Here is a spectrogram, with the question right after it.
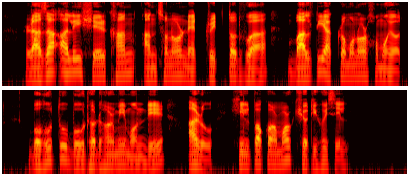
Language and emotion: Assamese, neutral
